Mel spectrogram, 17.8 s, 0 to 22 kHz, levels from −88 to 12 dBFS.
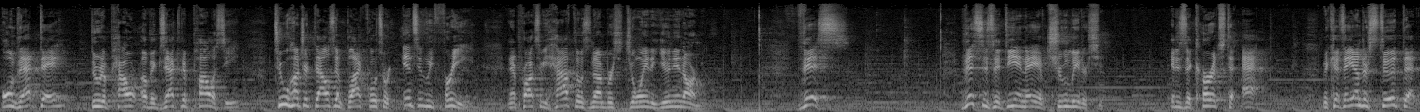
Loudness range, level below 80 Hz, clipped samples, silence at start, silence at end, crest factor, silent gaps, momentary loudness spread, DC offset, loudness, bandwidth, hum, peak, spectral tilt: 3 LU; -50 dBFS; under 0.1%; 0 s; 0 s; 14 dB; none; 22 LU; under 0.1%; -25 LUFS; 19.5 kHz; none; -12 dBFS; -3.5 dB/octave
